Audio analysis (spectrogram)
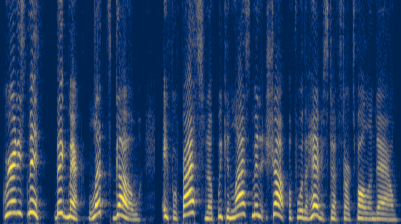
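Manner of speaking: lightly voiced Applejack calling out. A narrator's reading. Applejack calls family out.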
